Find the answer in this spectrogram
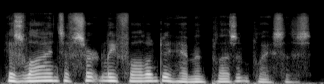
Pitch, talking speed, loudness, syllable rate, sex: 140 Hz, 185 wpm, -15 LUFS, 5.2 syllables/s, male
